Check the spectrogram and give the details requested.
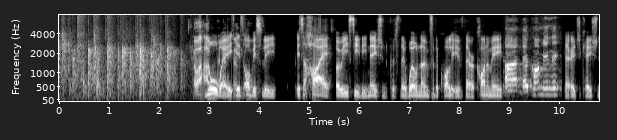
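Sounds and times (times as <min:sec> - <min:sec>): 
people clapping: 0:00.0 - 0:03.6
speech: 0:02.8 - 0:10.7.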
